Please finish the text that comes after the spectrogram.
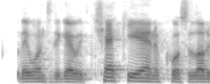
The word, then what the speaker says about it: Czechia: the Americans will confuse czechia with chechnya so um yeah don't pronounce it catchier then it is well it is czechia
